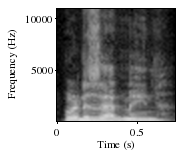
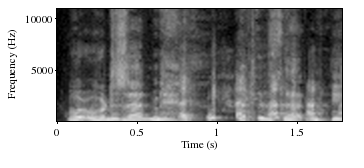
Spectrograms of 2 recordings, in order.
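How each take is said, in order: First: Said in the usual way. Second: Laughing incredulous question. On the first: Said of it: "repeated question". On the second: Real, not acted. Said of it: "repeated with laugh".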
